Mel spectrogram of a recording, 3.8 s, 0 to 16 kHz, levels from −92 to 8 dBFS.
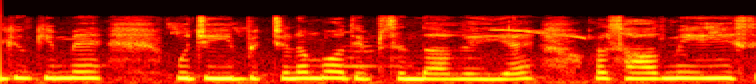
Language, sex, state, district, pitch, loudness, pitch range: Hindi, female, Himachal Pradesh, Shimla, 260 Hz, -14 LUFS, 250-270 Hz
